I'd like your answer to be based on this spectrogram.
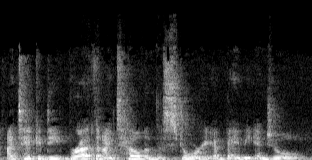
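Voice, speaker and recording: A woman reading a children's novel aloud in an expressive, animated way, acting out the dialogue. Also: mid-range voice, quick pace. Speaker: read-aloud narrator. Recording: roomy echo, faint background noise.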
